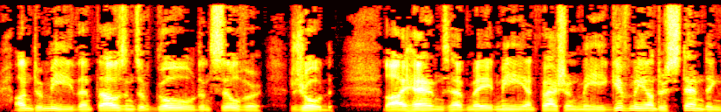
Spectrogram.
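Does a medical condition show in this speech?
No.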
